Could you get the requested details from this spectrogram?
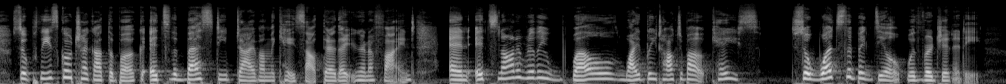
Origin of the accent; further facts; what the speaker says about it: United States; English is a second language; I grew up thinking everyone in America spoke Korean.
